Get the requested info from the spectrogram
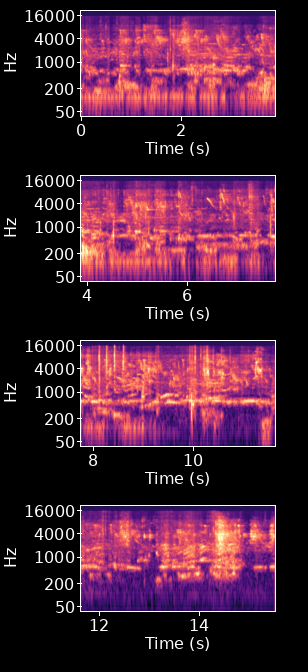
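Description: Small birds chirping, with doves cooing.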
